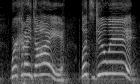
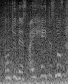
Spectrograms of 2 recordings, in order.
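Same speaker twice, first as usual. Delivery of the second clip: ordinary talk, nothing marked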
